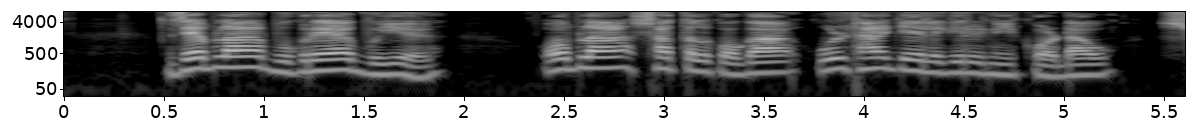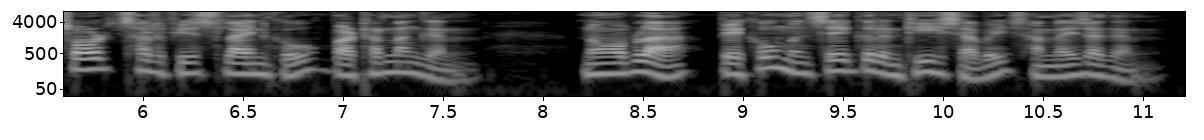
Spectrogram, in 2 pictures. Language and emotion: Bodo, neutral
